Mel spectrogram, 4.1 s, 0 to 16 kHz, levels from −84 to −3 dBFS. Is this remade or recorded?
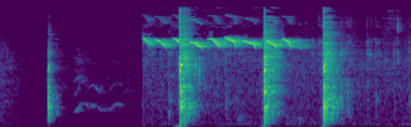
recorded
